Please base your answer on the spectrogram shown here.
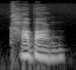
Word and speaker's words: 가방: Let's break it down with the word 가방, which means bag. Usually, the consonant 기억 sounds like an English G. However, if it's at the beginning of the word, it takes on the English K sound, 가방.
